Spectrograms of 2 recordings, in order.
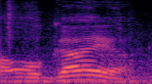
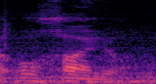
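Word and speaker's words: Ohio: А Огайо, как бы оно ухо мне не резало, это Охайо. И Hyundai, это у нас Hyundai, а не какой-то там Hyundai.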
